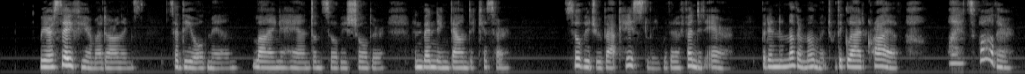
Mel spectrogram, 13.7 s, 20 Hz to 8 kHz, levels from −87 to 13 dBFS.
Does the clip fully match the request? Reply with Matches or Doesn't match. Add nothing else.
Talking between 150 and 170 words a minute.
Doesn't match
